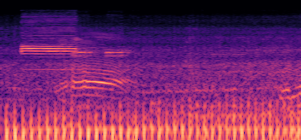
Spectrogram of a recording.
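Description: A motorcycle engine runs close by with a steady, throbbing low pulse, and a voice is faintly heard over it.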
